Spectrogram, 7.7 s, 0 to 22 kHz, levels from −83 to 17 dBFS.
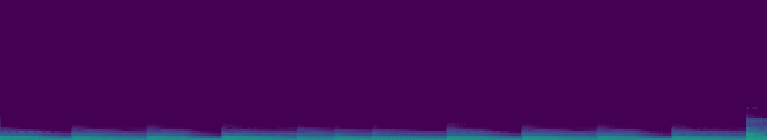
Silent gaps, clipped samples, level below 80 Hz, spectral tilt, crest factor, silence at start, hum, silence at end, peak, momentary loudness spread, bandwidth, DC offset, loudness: none; under 0.1%; -48 dBFS; -12.5 dB/octave; 18 dB; 0 s; none; 0 s; -16 dBFS; 4 LU; 3.5 kHz; under 0.1%; -35 LUFS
